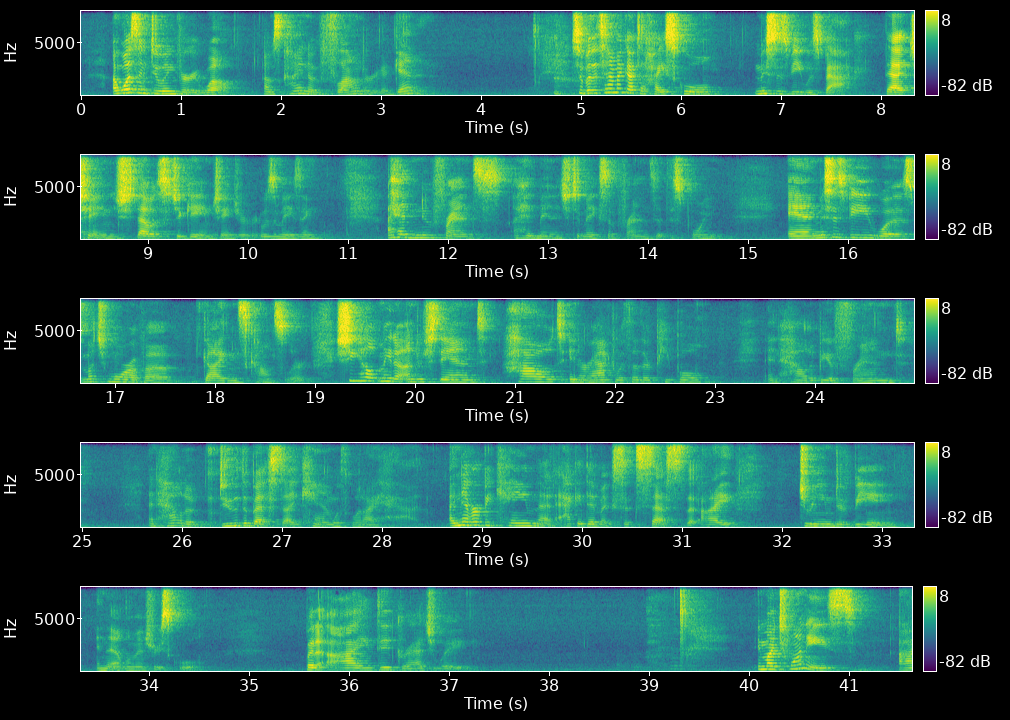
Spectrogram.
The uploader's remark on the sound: live at The Fremont Theater in Portland, Oregon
